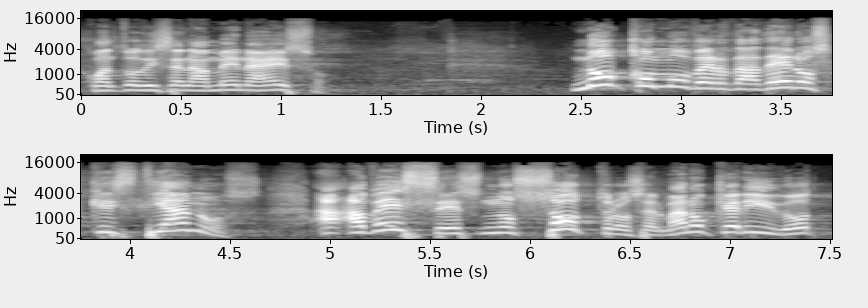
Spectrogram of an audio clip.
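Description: A man preaching a sermon as pastor, building to shouted peaks and calling for amen. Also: very high-pitched, long reverb tail. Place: church.

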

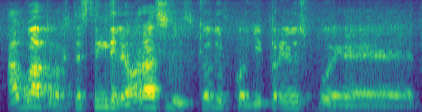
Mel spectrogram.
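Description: A man's voice: mid-range voice, lively intonation, slight background noise. A man from Akaki with a Cypriot Greek accent, hosting a casual podcast interview and asking probing, conversational questions. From Akaki, Cyprus. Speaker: podcast host.

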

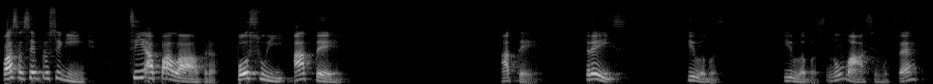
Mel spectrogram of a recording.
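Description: Lively Brazilian teacher checking in often. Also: male voice, sits high, slow, long pauses, husky. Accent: Brazilian Portuguese. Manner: keeps checking in with the listener and pointing things out. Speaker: essay-writing teacher. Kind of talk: correcting a student essay aloud.

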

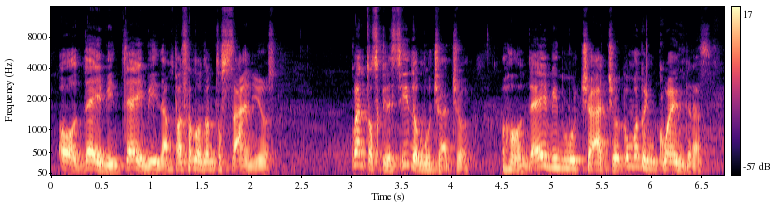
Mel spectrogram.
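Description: A man's voice: medium pitch, big pitch swings, normal speed, a little hiss or hum, close to an everyday voice. A man voicing doting elderly grandparents who fuss tenderly over a grandson they have not seen in years.

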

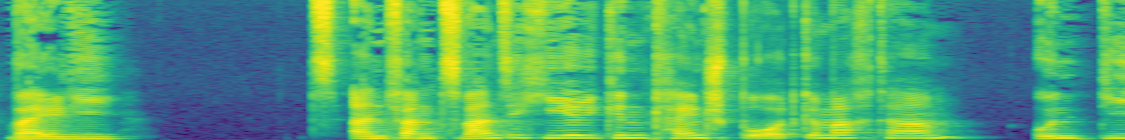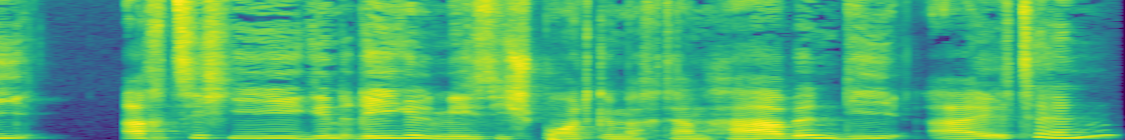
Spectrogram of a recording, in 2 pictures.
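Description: A man's voice: high voice, darkish tone. A man in his thirties hosting a solo podcast, musing aloud with repeated questions and frequent restarts. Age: 30s. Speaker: podcast host. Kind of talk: casual solo podcast monologue.

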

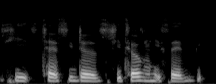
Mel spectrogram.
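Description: A woman's voice: low-pitched, level tone, brisk, warm tone, no room sound. Young woman rambling through a story. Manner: rambling, laughing, lots of "like" and restarts. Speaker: podcast host. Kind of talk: casual storytelling chat.

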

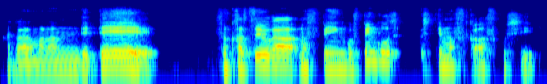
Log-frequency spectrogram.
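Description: A young adult in easygoing conversation, voice sitting at an ordinary middle pitch. The talk wanders along with fillers and self-corrections, unhurried and relaxed. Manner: relaxed, hesitant, many fillers and restarts. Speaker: conversation partner. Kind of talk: casual chat.

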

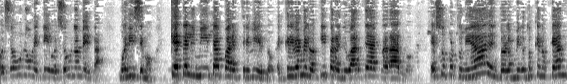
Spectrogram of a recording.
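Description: A woman's voice: high voice, far from the mic. A woman giving emphatic, repetitive advice on a live stream, her voice tired and sore-throated. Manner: emphatic, repetitive teaching phrasing. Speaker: guest coach.

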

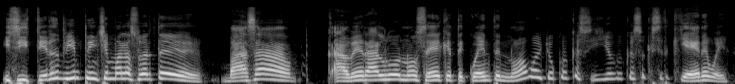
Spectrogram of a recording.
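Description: A man telling a story in casual podcast chat, animated, full of crude slang and acted-out voices. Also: high voice, moderate pace, no room sound, studio quality.

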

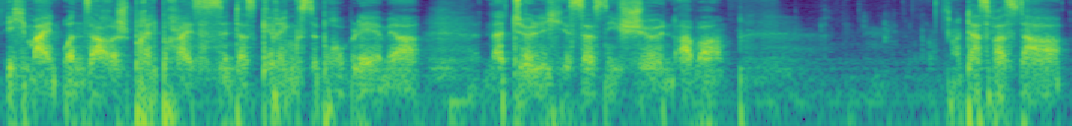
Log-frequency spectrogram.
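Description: A man's voice: takes it slowly, long pauses, sharp tone. A man whispering as a chatty, soothing gas station cashier in an ASMR roleplay, reassuring and rambling.

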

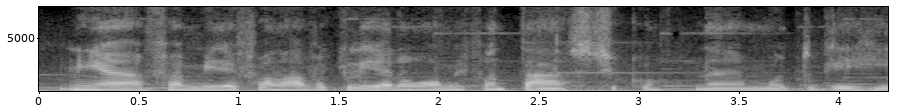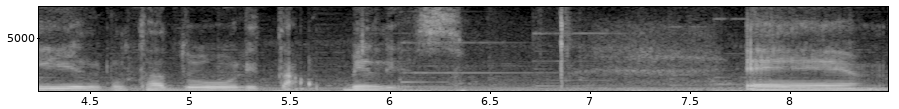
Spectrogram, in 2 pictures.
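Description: Woman telling a story, mellow voice. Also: low-pitched. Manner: animated, acts out quoted dialogue. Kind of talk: casual personal storytelling.

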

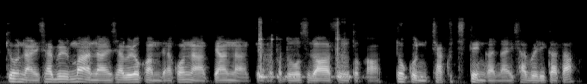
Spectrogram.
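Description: A man's voice: low voice, steady tone, racing, highs cut off, noisy background. A man with a Kansai accent hosting a radio show in casual, colloquial chat. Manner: informal, colloquial.

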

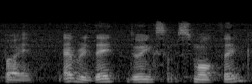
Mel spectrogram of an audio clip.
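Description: A man's voice: medium pitch, normal speed, a bit bright, poor audio. A young man with a Latvian accent speaks as a guest in a casual podcast discussion. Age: young adult. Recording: clear background noise, room ambience.

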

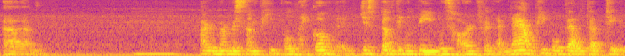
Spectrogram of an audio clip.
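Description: As an interview guest, a middle-aged woman who acts and teaches acting recounts her story with animation, performing quoted lines and often starting over. Her deep voice moves at a moderate pace, and the recording is roomy and distant with faint noise.

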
